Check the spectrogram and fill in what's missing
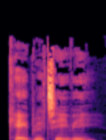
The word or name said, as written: kabel-tv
